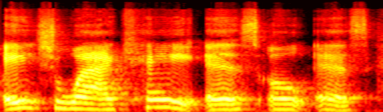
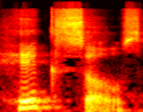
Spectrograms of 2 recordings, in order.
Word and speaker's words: Hyksos: Okay, so right here, Hyksos, this whole nation was styled Hyksos, Hyksos, that is shepherd kings. For the first syllable, Hyk, according to the sacred dialect, denotes a king, as is Sos, S-O-S, a shepherd.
